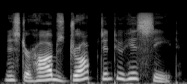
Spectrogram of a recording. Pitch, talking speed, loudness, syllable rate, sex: 205 Hz, 190 wpm, -16 LUFS, 4.4 syllables/s, female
